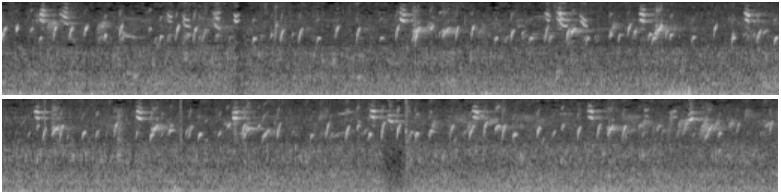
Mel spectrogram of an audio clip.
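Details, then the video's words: European goldfinch song played to get birds singing: an unbroken, bubbling chatter of high chirps and trills, punctuated by sharper louder notes roughly every second, with several singers overlapping. "Stimulating Birds with Goldfinch Sounds"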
